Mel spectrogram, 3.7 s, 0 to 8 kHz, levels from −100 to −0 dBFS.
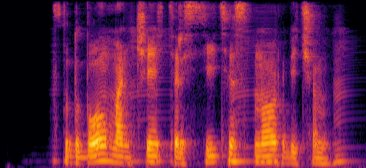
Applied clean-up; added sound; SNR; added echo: neural mask model DeepFilterNet 3.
